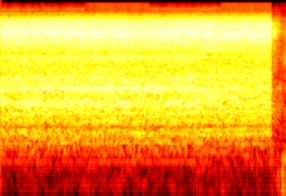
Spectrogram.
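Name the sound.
hair dryer with diffuser drying curly hair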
